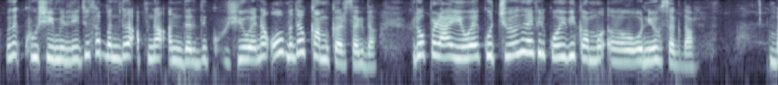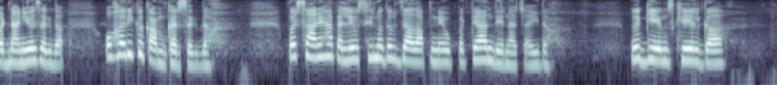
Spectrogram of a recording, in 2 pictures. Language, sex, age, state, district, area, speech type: Dogri, female, 18-30, Jammu and Kashmir, Kathua, rural, spontaneous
